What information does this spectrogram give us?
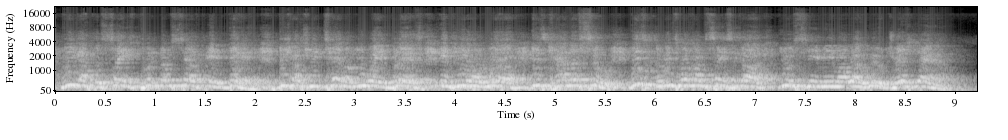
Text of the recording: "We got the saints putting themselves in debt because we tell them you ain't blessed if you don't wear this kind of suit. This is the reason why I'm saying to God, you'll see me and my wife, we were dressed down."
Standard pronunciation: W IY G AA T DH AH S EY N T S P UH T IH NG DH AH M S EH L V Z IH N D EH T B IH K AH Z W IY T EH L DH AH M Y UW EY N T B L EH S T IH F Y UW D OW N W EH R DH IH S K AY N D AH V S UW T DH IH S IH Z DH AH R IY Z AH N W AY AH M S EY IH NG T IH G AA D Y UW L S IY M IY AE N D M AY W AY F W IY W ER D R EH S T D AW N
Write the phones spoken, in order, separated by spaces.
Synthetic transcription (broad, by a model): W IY G AA T DH AH S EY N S P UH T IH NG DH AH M S EH L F IH N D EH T B IH K AH Z W IY T EH L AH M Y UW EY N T B L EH S IH F Y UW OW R W EH R DH IH S K AY N D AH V S UW T DH IH S IH Z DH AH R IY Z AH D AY AH M S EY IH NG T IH G AA D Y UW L S IY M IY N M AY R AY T W IY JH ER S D AW N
